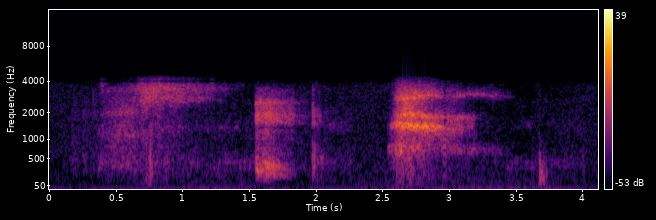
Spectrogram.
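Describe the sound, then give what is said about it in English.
Slow, deep breathing during a guided breathing exercise: several airy rushes of breath with faint sniffs between them, one louder and slightly wheezy near the end, with no talk. “So that's a good breath, but slow it down. This isn't a commercial radio show where we have to make sure there's no dead air space. Breathe into it.”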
